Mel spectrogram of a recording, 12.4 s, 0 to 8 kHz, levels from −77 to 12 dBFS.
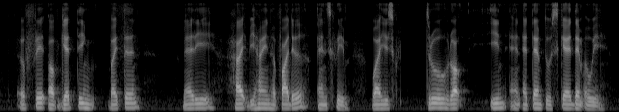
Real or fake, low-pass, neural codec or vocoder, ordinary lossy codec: real; 7.2 kHz; none; none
